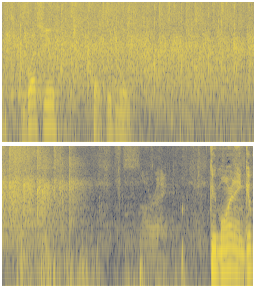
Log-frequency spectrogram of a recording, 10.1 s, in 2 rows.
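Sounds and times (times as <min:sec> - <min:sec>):
audience applauding: 0:00.0 - 0:06.8
speech: 0:00.5 - 0:02.8, 0:09.2 - 0:10.0.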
